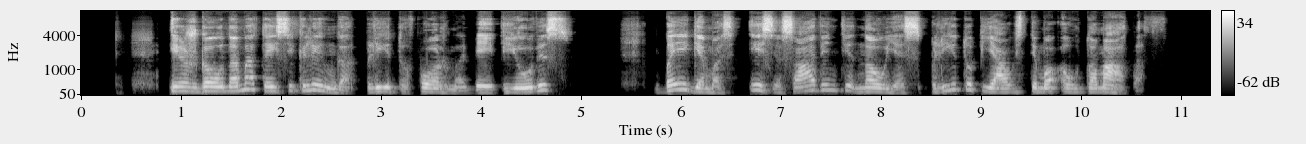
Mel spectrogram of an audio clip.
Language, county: Lithuanian, Utena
